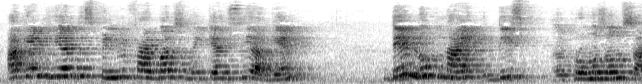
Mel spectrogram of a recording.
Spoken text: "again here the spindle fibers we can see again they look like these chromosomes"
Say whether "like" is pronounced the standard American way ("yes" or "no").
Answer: no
